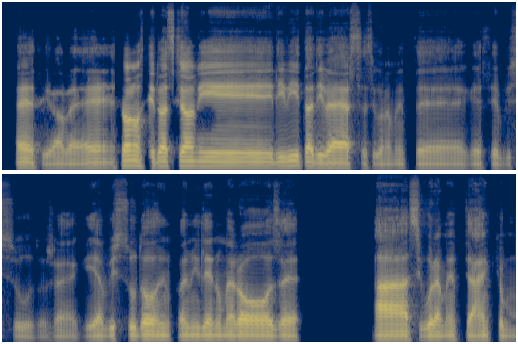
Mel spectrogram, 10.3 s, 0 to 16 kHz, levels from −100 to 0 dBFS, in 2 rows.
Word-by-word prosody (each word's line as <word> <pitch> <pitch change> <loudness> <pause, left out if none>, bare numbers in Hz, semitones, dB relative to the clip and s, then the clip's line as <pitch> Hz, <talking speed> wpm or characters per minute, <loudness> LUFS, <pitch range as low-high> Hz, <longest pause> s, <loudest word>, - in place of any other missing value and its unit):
Eh, 95 -2 0
sì. 70 - -11
Vabbè, 75 0 -6 0.3
ehm, 85 - -12
sono 110 0 +4
situazioni 95 -1 +2
di 95 +1 -3
vita 100 -2 0
diverse 85 -1 0
sicuramente 70 -1 -10
che 70 -1 -11
si - - -13
è - - -7
vissuto. 65 -2 -15
Cioè, 65 -1 -14
chi 75 +2 -8
ha 75 - -2
vissuto 80 +2 -1
in 80 -1 -3
famiglie 80 +1 -2
numerose 80 -1 +1 0.7
ha 80 0 +6
sicuramente 75 0 -3
anche 75 0 -3
u - - -4
mu 70 0 -14
80 Hz, 150 wpm, -27 LUFS, 75-85 Hz, 0.7 s, ha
